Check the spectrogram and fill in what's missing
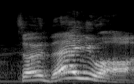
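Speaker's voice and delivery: grand, very loud, slow, flourished finish. Trying the ending again when asked: ending with more flourish. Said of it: "That's better".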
